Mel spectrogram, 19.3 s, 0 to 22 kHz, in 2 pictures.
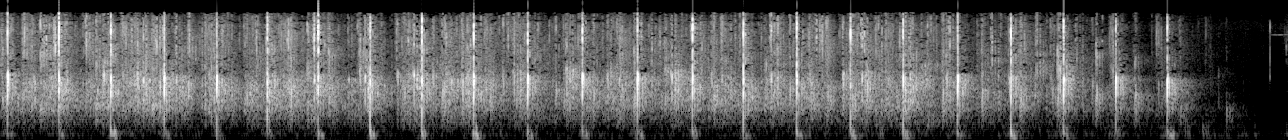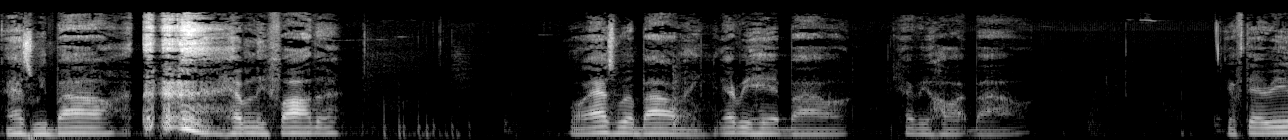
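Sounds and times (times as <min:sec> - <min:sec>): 
audience clapping hands in praise: 0:00.0 - 0:09.3
speech: 0:09.8 - 0:12.3, 0:14.0 - 0:17.4, 0:18.8 - 0:19.3.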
